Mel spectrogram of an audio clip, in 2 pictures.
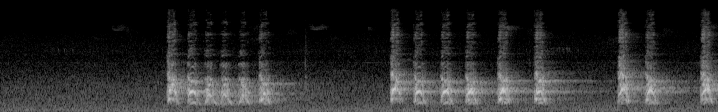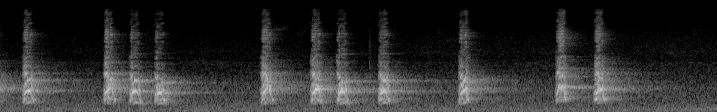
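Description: A dog barking repeatedly. A quick run of about six barks comes a couple of seconds in, then groups of two to four barks with short pauses.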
